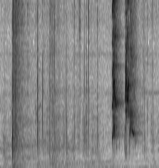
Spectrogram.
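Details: Green Personata and albino lovebirds in the morning: a soft click, then two closely spaced loud, shrill, high chirps near the end over light background rustle.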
